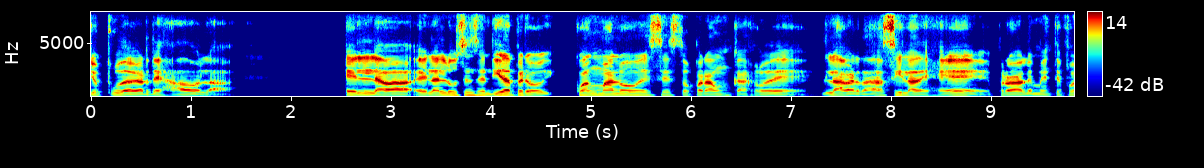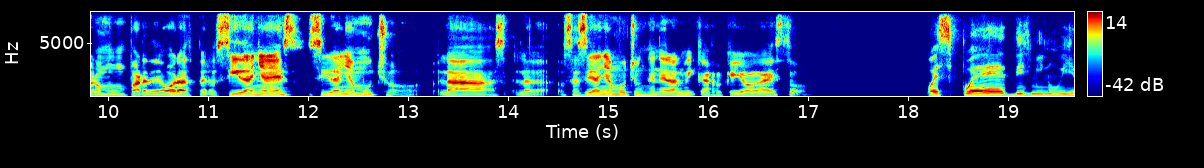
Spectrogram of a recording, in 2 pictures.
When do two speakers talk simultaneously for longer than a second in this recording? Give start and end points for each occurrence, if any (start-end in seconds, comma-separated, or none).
none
